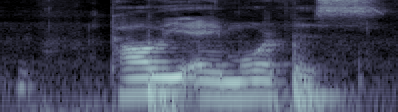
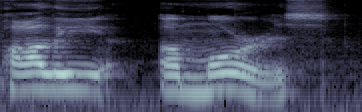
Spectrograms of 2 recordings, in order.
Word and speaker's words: polyamorous: Polyamorphous. Where you get the F from? I bet that's how you say it. Polyamorous. Are you dumb?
